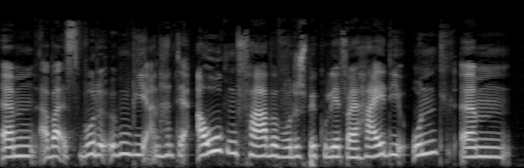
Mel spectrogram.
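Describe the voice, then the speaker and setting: A woman's voice: medium pitch, fairly even intonation, normal speed, a little mellow, no echo, studio quality. A woman in casual gossip chat as a podcast co-host, talking colloquially and often correcting herself mid-thought. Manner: chatty, colloquial, self-correcting.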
